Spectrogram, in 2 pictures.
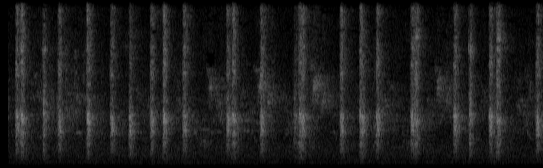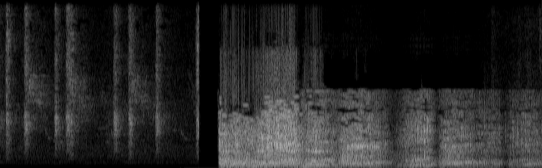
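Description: Sound effects of an animated intro: a run of faint, quick clicks, about three or four a second, then about seven and a half seconds in a sudden, very loud, harsh cry that holds for about two seconds and fades.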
